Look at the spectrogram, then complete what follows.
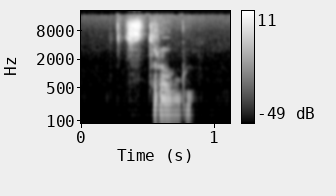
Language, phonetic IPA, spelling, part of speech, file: Polish, [struk], strug, noun, LL-Q809 (pol)-strug.wav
